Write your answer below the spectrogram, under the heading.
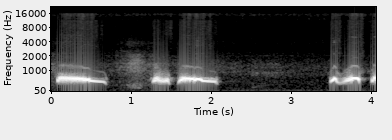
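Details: Spotted dove singing thúc gù coos: a long descending coo, a short note, another long falling coo, then after a pause a wavering rising note.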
